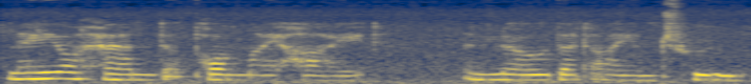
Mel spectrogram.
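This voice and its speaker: A woman voicing an ancient, gentle forest demon in a scripted audio roleplay, speaking tenderly in archaic storybook phrasing. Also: mid-range voice, steady tone, measured pace, lightly acted. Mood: solemn, fond. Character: ancient gentle forest demon, hulking moss-covered creature. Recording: clear forest ambience noise behind voice. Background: forest nature sound effects with animals.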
